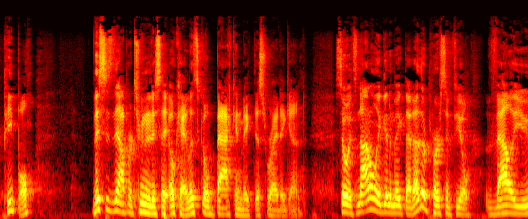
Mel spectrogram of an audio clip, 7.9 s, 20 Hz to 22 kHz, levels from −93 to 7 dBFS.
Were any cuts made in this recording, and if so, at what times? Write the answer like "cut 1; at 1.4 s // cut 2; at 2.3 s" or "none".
cut 1; at 5.0 s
